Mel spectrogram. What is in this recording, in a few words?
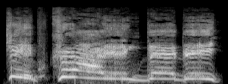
heavy taunts; video games; source engine; tf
